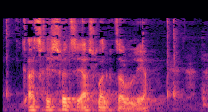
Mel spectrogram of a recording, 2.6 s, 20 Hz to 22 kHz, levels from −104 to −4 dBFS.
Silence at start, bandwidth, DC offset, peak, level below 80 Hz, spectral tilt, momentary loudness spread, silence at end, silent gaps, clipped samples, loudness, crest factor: 0.05 s; 12 kHz; under 0.1%; -4 dBFS; -48 dBFS; -3 dB/octave; 18 LU; 0 s; none; under 0.1%; -22 LUFS; 20 dB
